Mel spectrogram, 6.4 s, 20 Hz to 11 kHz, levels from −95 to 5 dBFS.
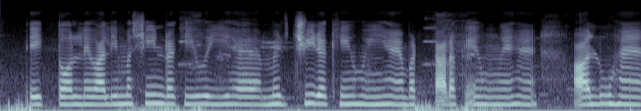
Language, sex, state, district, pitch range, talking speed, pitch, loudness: Hindi, female, Bihar, Jamui, 225-240 Hz, 160 wpm, 230 Hz, -22 LUFS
